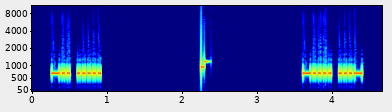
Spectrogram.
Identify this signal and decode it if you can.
Morse code, heard as a keyed tone, about 36 wpm, 700 Hz. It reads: D 5 6 V
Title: Single-Letter Single-Number 35wpm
